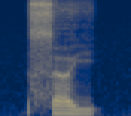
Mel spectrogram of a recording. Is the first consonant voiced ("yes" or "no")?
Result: no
